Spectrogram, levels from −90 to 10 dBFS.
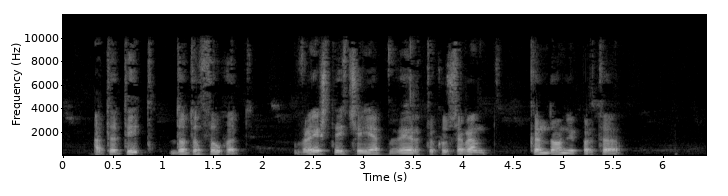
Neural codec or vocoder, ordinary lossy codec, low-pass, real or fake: none; AAC, 64 kbps; 9.9 kHz; real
